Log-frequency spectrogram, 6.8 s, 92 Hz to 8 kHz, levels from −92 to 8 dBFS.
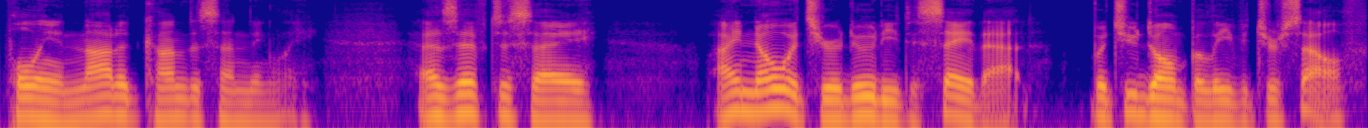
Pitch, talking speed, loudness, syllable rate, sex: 125 Hz, 185 wpm, -19 LUFS, 6.0 syllables/s, male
